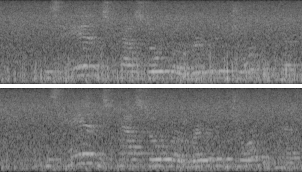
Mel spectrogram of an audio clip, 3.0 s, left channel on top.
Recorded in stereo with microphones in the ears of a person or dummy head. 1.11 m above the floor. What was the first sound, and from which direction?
A woman speaking, 20° left (ahead or behind).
